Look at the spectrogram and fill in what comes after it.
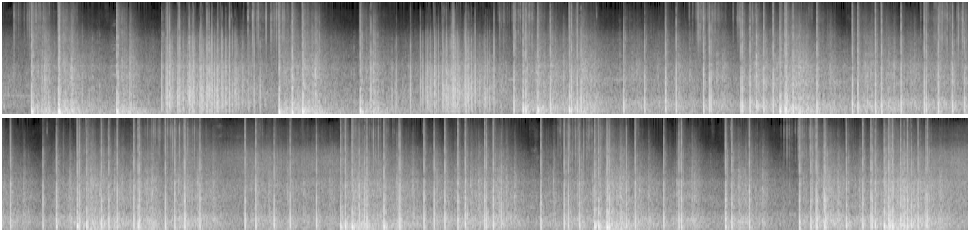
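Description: Large aerial fireworks display: a dense, continuous barrage of shell bursts, many sharp bangs and pops overlapping, swelling in volume every second or two.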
